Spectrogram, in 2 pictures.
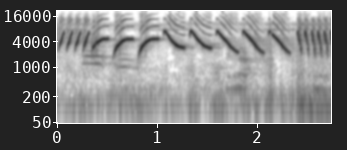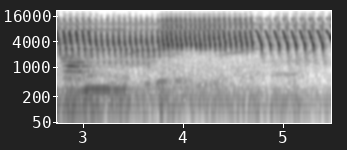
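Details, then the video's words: Singing canary, used to get silent canaries singing again: slow, looping whistled swoops give way to a dense buzzy rattle, then a quick high-pitched trill. "The Secret Sound That Brings Back Any Quiet Canary"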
